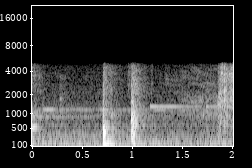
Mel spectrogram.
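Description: Two quick wooden clacks, a third of a second apart, as wooden craft sticks are knocked together and gathered up on a hardcover book.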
